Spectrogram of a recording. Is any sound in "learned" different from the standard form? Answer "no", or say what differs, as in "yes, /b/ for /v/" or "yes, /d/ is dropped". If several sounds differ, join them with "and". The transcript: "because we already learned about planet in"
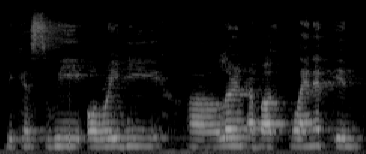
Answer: yes, /d/ is dropped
